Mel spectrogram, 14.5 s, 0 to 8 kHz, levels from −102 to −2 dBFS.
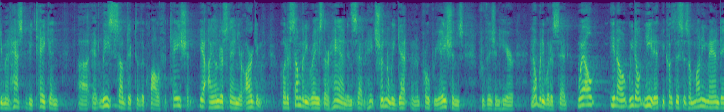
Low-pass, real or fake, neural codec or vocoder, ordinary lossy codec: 7.2 kHz; real; none; AAC, 32 kbps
